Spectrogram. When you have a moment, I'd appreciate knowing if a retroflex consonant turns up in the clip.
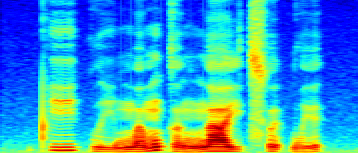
no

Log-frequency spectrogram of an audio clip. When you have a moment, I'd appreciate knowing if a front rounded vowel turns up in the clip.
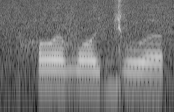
no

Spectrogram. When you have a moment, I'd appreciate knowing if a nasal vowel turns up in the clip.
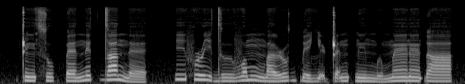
yes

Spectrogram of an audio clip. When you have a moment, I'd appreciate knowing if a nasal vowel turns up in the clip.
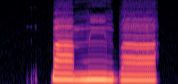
yes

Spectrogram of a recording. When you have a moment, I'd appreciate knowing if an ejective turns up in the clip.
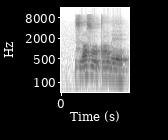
no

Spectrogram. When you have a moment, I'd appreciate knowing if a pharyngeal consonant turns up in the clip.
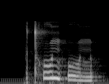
no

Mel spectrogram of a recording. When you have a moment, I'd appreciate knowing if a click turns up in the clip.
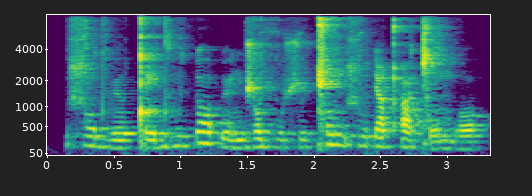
yes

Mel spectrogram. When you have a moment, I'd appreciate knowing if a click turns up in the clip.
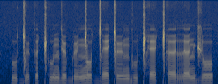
yes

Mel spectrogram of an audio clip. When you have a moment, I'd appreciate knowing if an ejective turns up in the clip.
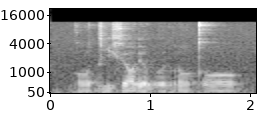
yes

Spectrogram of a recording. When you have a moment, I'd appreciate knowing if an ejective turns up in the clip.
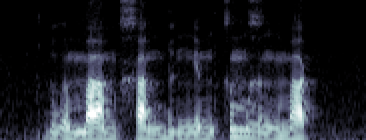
no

